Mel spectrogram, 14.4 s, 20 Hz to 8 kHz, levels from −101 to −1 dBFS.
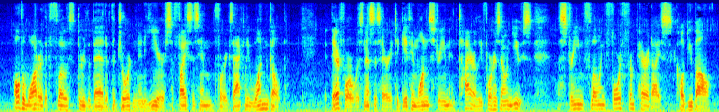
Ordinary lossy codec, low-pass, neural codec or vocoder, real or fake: AAC, 48 kbps; 7.2 kHz; none; real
